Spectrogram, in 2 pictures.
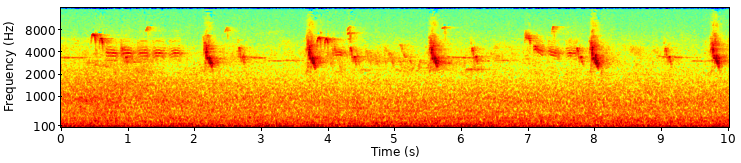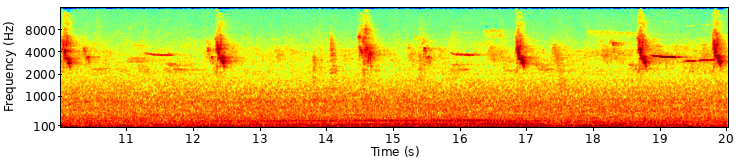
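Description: Faint birdsong: short, high, downward-sweeping chirps repeated about every two seconds, with a brief trill near the start. Under it is a low, steady rumble of background noise.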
